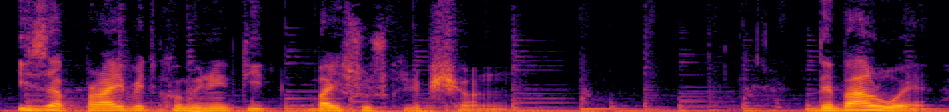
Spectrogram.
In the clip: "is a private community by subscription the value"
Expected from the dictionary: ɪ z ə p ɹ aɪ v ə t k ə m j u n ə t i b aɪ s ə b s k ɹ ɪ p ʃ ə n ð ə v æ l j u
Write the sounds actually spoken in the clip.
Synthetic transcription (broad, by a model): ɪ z ə p ɹ aɪ b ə t k ə m j u n ə t i b aɪ s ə s k ɹ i p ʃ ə n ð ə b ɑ l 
